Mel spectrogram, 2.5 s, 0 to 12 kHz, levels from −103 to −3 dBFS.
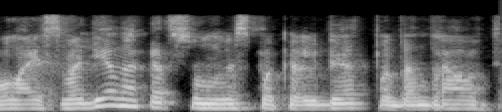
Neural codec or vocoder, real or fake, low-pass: codec, 16 kHz, 8 kbps, FreqCodec, smaller model; fake; 7.2 kHz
